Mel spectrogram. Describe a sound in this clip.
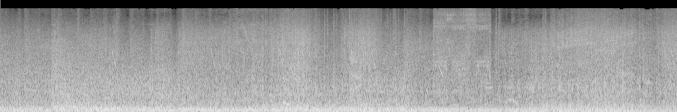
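Explosions thud and crackle.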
